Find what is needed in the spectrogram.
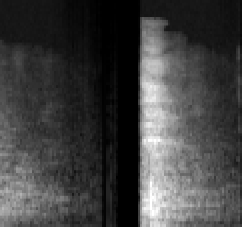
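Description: Near silence, broken by two faint puffs of breath-like noise, the second about a second and a half after the first, each fading away over about a second.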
